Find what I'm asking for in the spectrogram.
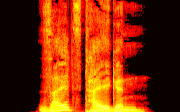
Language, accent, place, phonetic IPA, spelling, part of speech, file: German, Germany, Berlin, [ˈzalt͡sˌtaɪ̯ɡn̩], Salzteigen, noun, De-Salzteigen.ogg
- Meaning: dative plural of Salzteig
